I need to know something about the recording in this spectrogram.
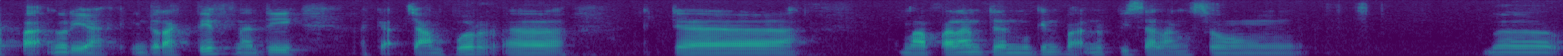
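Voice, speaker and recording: A low-pitched male moderator hosts an online lecture. He speaks politely and informally. The sound is slightly dull, as it comes through a video-call headset. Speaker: moderator of a webinar.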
